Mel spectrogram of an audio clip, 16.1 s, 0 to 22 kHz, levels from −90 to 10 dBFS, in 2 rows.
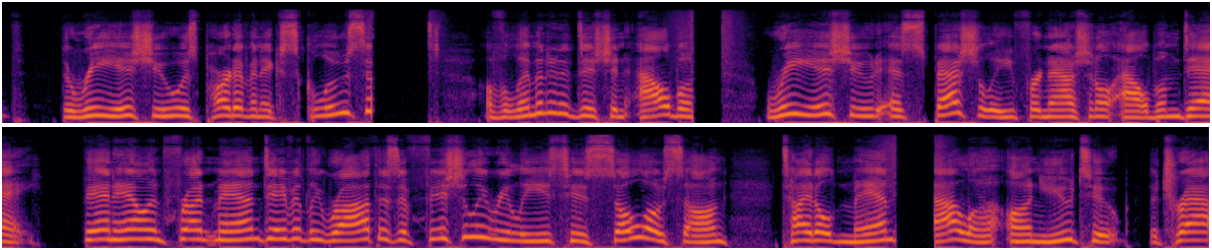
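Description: This is speech, cut three times by a wireless microphone squelch dropout. The radio link fades, hiss swells, and the receiver mutes. Holes sit at 2.33–2.97 s (about 380 ms silent, before "of limited edition"), 4.41–4.96 s (200 ms, before "reissued especially for") and 13.85–14.42 s (260 ms, after "his solo song titled").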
